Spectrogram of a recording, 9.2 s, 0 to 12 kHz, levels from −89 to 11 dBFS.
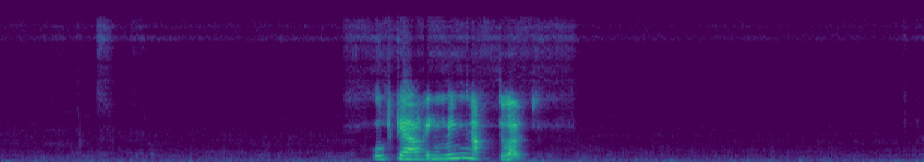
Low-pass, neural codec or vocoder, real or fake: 10.8 kHz; codec, 32 kHz, 1.9 kbps, SNAC; fake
